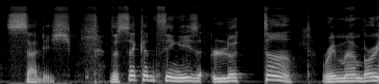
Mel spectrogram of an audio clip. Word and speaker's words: thym: The second thing is le thym. Remember, it's a tricky one because you write it like T-H-Y-M, but you pronounce it thym. Un. It is really a nasal, so it goes there.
